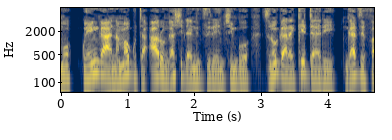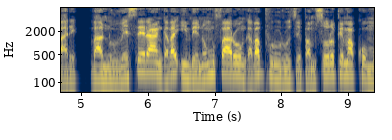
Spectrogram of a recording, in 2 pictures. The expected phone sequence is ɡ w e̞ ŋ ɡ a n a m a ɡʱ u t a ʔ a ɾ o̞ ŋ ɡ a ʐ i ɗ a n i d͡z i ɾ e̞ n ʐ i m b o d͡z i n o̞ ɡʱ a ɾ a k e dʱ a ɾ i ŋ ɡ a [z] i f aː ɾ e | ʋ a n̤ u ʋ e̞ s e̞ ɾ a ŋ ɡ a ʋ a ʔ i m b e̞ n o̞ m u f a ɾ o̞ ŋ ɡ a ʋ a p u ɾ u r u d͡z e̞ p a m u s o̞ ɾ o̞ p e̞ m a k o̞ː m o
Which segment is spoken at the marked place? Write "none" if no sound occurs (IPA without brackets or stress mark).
d͡z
